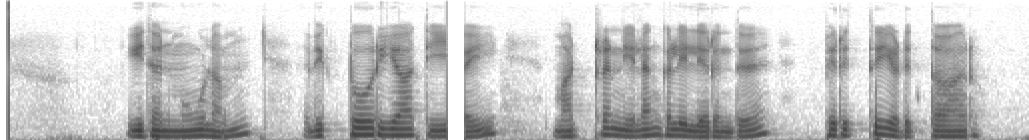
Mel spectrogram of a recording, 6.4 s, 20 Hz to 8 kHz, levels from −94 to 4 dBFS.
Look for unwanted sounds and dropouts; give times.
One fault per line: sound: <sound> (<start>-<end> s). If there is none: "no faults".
sound: dropout (2.8-2.9 s)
